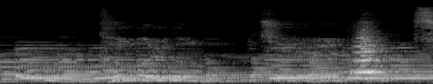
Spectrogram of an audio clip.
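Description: Operatic tenor singing with grand piano accompaniment. The voice comes in about a second in and swells to its loudest on a held note near the end.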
